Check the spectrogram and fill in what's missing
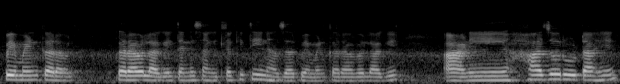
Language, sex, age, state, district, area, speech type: Marathi, female, 45-60, Maharashtra, Yavatmal, urban, spontaneous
